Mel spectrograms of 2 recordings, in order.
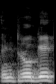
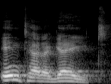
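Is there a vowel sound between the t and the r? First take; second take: no; yes. First: The t and r run together with no vowel. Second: A full vowel separates the t and r. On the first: The speaker calls it wrong. "इसका सही उच्चारण इंट्रोगेट नहीं है" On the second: The speaker calls it right. "इसका सही उच्चारण है इंटरोगेट"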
